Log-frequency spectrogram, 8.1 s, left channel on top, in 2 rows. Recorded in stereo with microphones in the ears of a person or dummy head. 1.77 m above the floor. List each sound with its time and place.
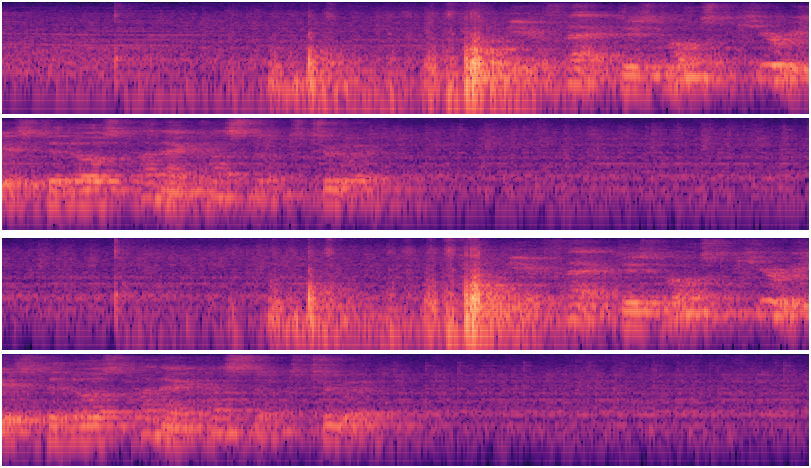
0.6 s breathing: 15° right (ahead or behind), 0.6 m
2.5 s a man speaking: 5° right (ahead or behind), 1.9 m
